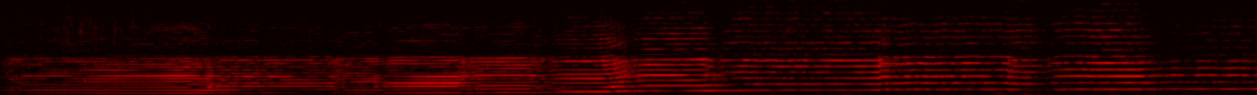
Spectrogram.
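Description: Solo violin playing a slow melody of long held notes that climbs in pitch, sliding up between notes about three seconds in.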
